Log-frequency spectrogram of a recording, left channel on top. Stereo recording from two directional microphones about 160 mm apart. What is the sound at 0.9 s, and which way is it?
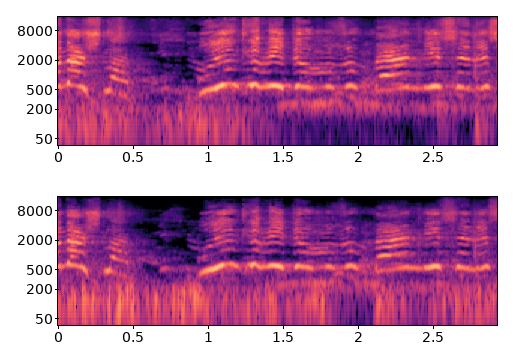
A child's voice, 10° right (ahead or behind).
